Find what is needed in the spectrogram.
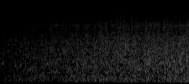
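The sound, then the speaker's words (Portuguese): Cold water pours steadily from a large tap under a scorching sun, a continuous hissing rush with no pauses, fairly soft and even throughout, with no voices. “Que fria! Que delícia a água sob esse sol escaldante.”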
